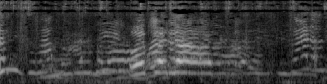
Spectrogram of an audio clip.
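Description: Several children's voices chattering and calling out over one another, loudest about two seconds in.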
